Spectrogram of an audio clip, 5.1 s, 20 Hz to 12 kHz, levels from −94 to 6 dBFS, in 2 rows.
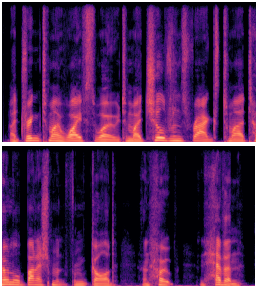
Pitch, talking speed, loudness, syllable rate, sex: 150 Hz, 235 wpm, -20 LUFS, 6.1 syllables/s, male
